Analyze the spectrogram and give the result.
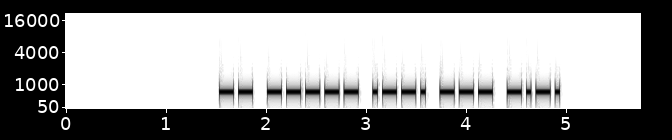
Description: Morse code, heard as a keyed tone, about 25 wpm, 700 Hz. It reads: M0POC
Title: DXCC-100 Call Signs - 5 Characters - 25wpm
